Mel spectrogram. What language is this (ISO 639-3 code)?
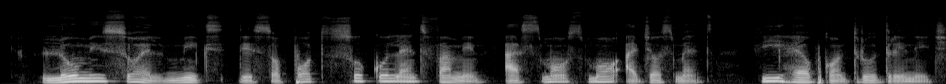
pcm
